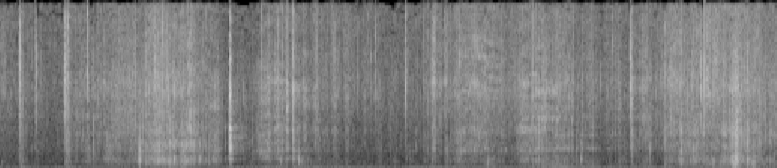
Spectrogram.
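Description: A utility-knife blade shaves curls from the edge of a solid, dry, pink embossed bar of soap held in the hand. The sound is a steady crisp crackling and crinkling scrape, broken by a few sharp bright snaps, over a constant low hum.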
